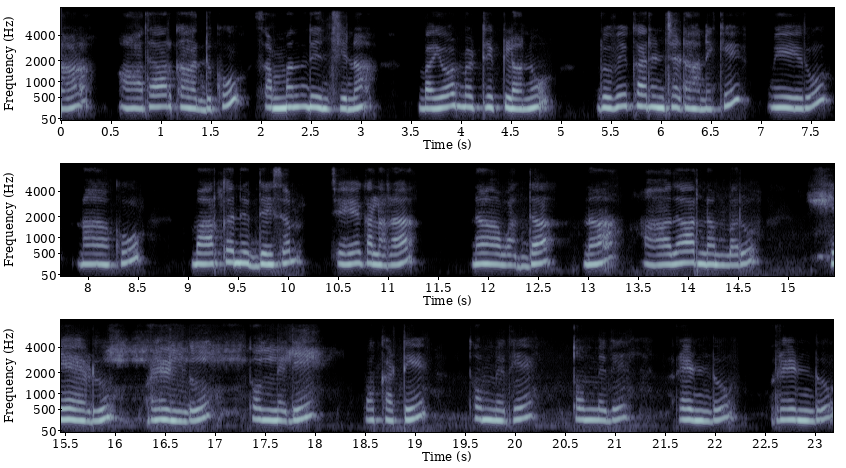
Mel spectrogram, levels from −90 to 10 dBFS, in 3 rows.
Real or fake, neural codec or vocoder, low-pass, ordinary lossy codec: fake; codec, 16 kHz, 4 kbps, X-Codec, HuBERT features, trained on LibriSpeech; 7.2 kHz; none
